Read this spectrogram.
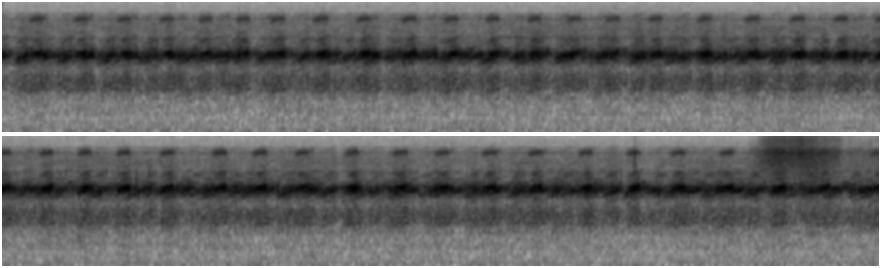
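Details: Chorus of frogs calling together, a continuous shrill band of croaks beating in quick regular pulses for the whole stretch, under a steady murmur of low background noise.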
